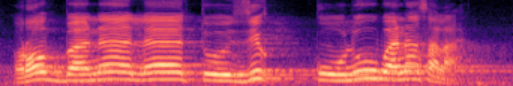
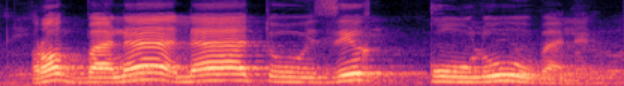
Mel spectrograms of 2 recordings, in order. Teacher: Dia ghain satu, qaf satu. Maka jelaskan ghainnya dulu baru ke qaf.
